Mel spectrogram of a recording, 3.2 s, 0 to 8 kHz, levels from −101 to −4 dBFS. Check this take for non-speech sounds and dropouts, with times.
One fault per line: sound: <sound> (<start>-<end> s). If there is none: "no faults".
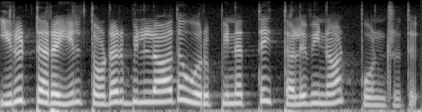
no faults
